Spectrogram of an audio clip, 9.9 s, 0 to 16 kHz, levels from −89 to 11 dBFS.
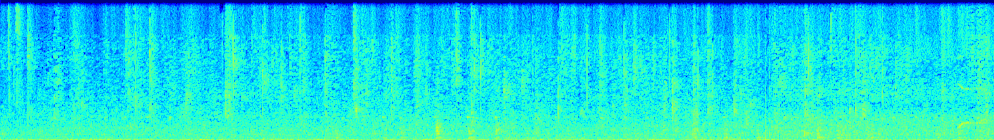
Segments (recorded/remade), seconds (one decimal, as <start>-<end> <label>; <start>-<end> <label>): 0.0-9.9 recorded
